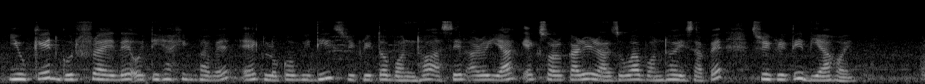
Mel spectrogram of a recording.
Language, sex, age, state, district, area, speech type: Assamese, female, 30-45, Assam, Nalbari, rural, read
